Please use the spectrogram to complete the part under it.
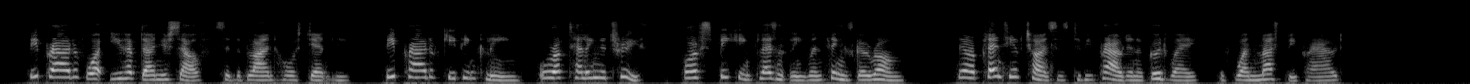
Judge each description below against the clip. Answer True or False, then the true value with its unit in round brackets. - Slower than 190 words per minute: False (195 wpm)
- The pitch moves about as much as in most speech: False (7.3 semitones)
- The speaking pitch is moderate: False (220 Hz)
